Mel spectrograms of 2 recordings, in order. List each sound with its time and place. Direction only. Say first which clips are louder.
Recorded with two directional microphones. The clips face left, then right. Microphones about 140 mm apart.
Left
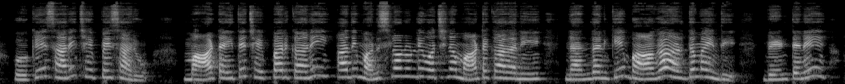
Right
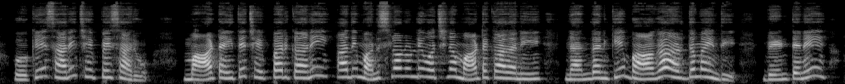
0.1 s a woman's voice: right 4 dB; 25° right (ahead or behind)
